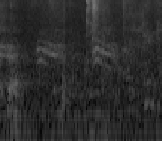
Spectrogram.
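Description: A crow cawing twice, two short falling calls, over a low steady outdoor background.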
